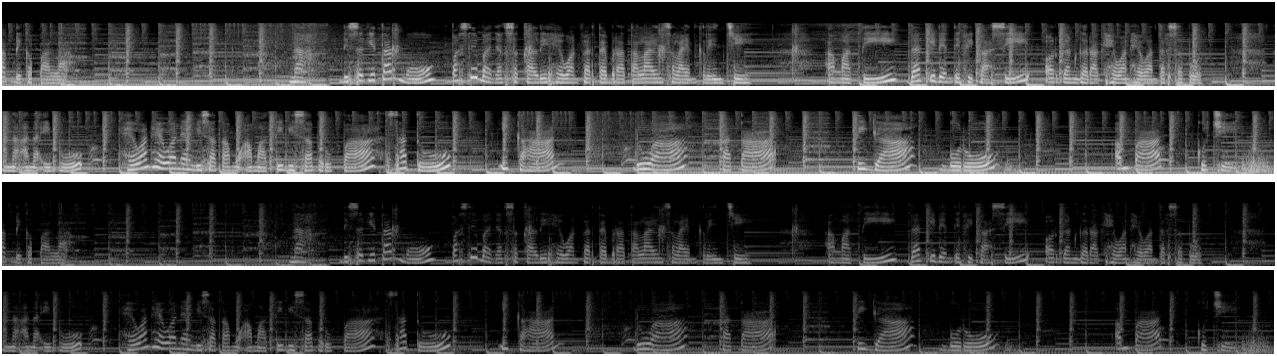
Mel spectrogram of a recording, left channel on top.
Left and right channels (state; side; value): quieter; right; 17.9 dB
